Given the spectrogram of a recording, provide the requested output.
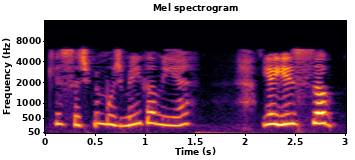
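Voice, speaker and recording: A woman's voice: high-pitched, steady tone, measured pace, dry recording, dull audio, pitched above the performer's own voice. A woman voicing an earnest, determined young daughter-in-law in a story, speaking in an eager, emphatic way. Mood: hurt. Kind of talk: animated story dialogue.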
